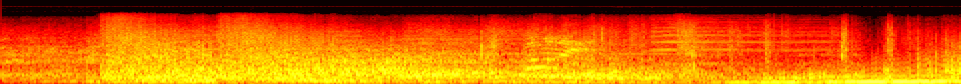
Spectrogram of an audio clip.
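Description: gunshots fired

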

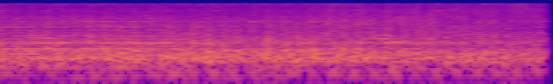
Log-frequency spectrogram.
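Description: helicopter flying off

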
